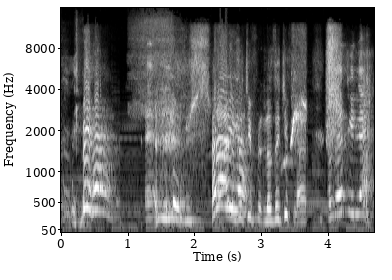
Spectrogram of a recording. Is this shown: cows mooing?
no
